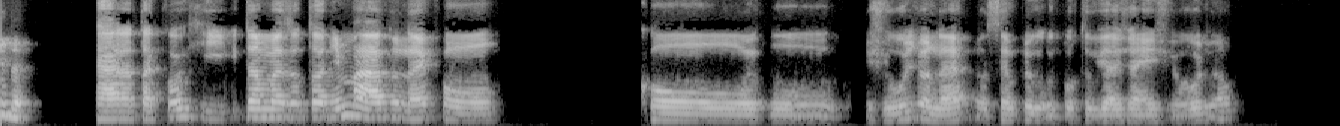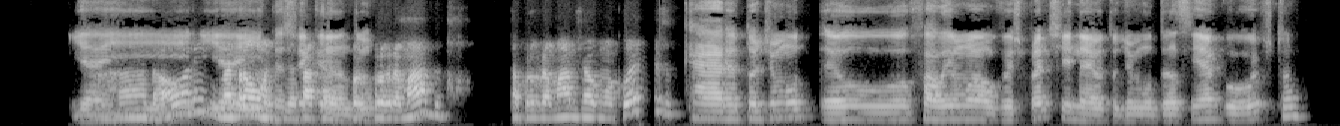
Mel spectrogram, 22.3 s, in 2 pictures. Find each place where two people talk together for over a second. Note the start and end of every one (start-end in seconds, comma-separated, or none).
11.9-14.4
